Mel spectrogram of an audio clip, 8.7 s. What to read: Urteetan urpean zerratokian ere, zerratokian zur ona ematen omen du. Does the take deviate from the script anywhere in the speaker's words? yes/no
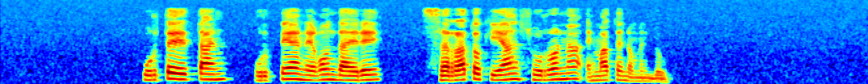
yes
